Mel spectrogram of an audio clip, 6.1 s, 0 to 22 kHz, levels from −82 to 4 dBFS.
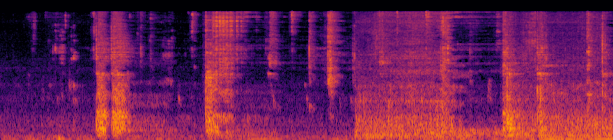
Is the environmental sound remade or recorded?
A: remade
